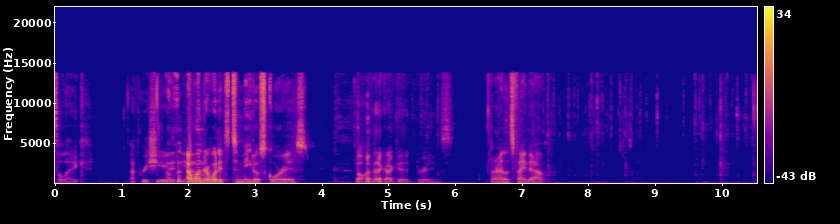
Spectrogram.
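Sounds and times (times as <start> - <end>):
speech: 0.0 - 0.6, 1.2 - 3.9, 4.5 - 6.0, 6.6 - 7.5
typing a search on a computer keyboard: 7.2 - 10.5.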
